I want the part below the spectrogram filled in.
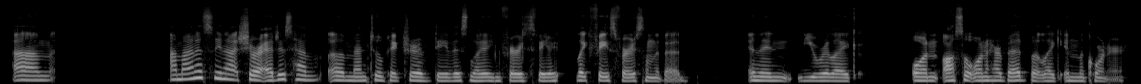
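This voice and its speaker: In an unremarkable speaking voice, a woman with a fairly low pitch talks at a moderate pace with ordinary pitch variation, on a very clean recording with a silent background and a dry, close sound with no echo. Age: 20s. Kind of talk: casual chat.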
